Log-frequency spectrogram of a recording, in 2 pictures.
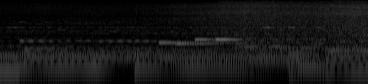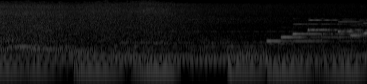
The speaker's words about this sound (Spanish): Y ya, en la noche, puedes observar las estrellas en el cielo, mientras escuchas el suave murmullo del mar.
